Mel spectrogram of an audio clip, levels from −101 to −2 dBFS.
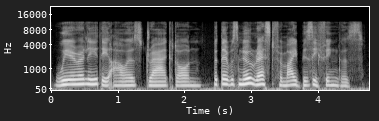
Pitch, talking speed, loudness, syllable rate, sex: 165 Hz, 175 wpm, -18 LUFS, 4.5 syllables/s, female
